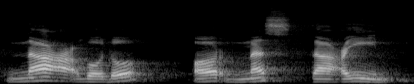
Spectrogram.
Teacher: اس کو آپ نے حمزہ اور الف کی طرح نعبد اور نستعین نہیں پڑھنا ہے، بلکہ عین کی ادائیگی کے وقت آپ کو حلق کے درمیان میں زور دینا ہے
